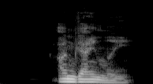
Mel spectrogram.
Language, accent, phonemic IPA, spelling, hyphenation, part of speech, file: English, Australia, /anˈɡæɪnli/, ungainly, un‧gain‧ly, adjective / noun / adverb, En-au-ungainly.ogg
- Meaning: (adjective) 1. Clumsy; lacking grace 2. Gangling 3. Difficult to move or to manage; unwieldy 4. Unsuitable; unprofitable; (noun) An ungainly person or thing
